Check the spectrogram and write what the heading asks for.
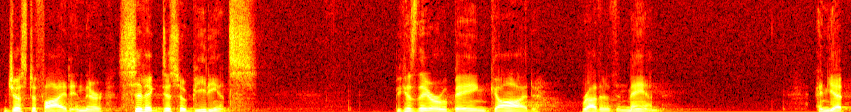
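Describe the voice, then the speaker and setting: A man preaching an expository sermon, earnest and steady, pausing to correct himself now and then. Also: mid-range voice, big-room sound. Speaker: pastor.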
